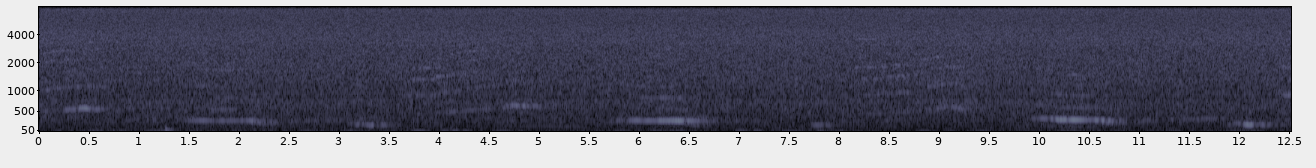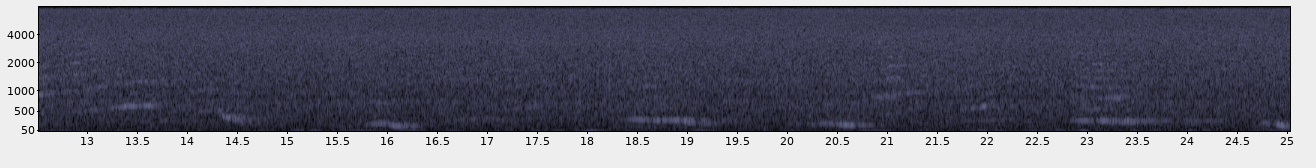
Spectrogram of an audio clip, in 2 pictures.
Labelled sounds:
0.1	0.4	humpback whale, 2.5 to 2.8 kHz
6.0	6.4	humpback whale, 0.80 to 0.86 kHz
12.4	12.7	humpback whale, 0.83 to 1.1 kHz
20.8	21.2	humpback whale, 0.80 to 0.96 kHz
23.1	23.5	humpback whale, 0.80 to 0.90 kHz

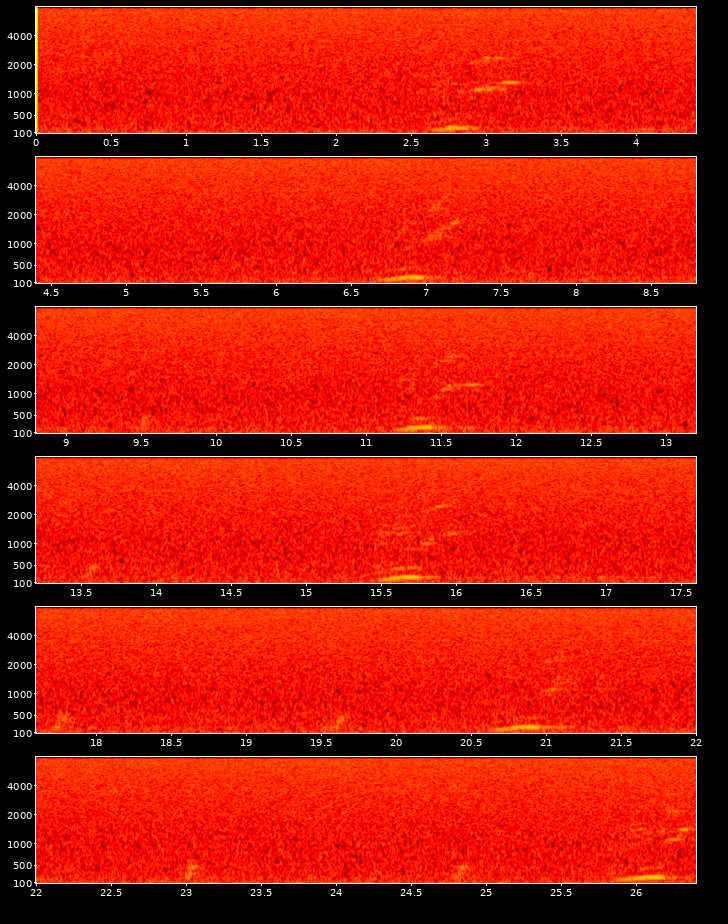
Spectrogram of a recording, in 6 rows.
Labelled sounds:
2.9	3.3	humpback whale, 1.0 to 2.4 kHz
11.5	11.8	humpback whale, 1.1 to 1.3 kHz

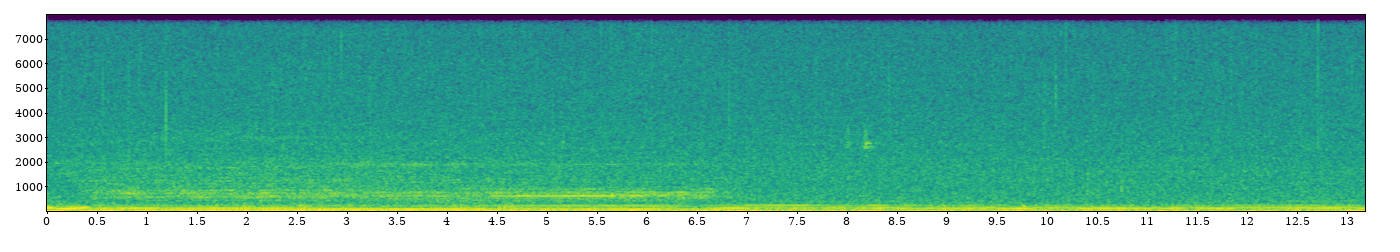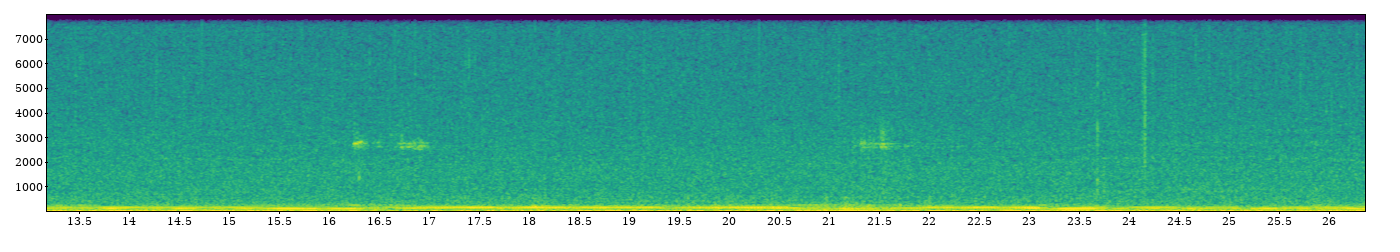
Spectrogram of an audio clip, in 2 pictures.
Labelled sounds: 16.6	17.0	vessel noise, 2.5 to 3.5 kHz

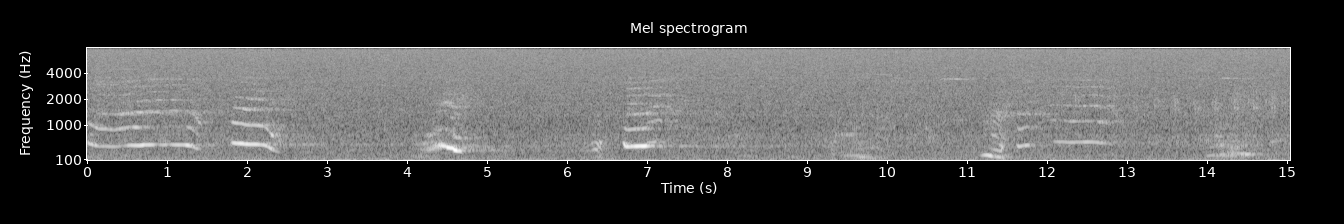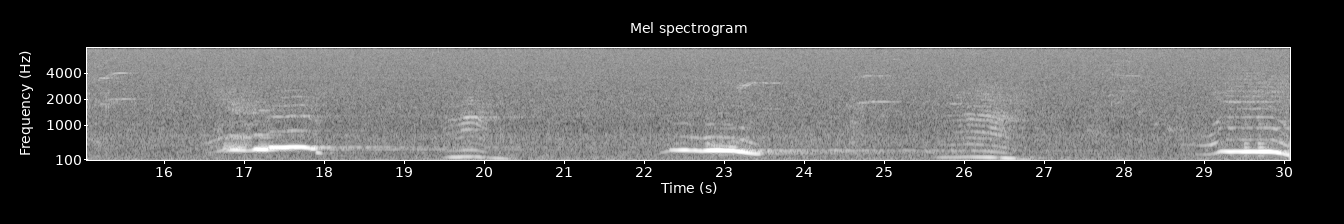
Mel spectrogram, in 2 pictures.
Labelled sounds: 0.1	2.4	humpback whale, 0.80 to 2.1 kHz
4.4	4.7	humpback whale, 1.6 to 2.0 kHz
6.7	7.4	humpback whale, 0.83 to 2.3 kHz
10.7	11.9	humpback whale, 0.83 to 3.5 kHz
12.2	12.8	humpback whale, 1.1 to 1.7 kHz
15.2	15.7	killer whale, 1.8 to 4.1 kHz
17.3	17.8	humpback whale, 0.80 to 1.3 kHz
19.5	20.1	humpback whale, 0.90 to 1.3 kHz
23.2	23.7	killer whale, 2.7 to 3.2 kHz
24.6	25.1	killer whale, 1.7 to 3.8 kHz
26.0	26.7	humpback whale, 1.0 to 1.4 kHz
27.9	28.2	killer whale, 3.7 to 3.9 kHz
29.2	29.7	humpback whale, 1.8 to 2.0 kHz

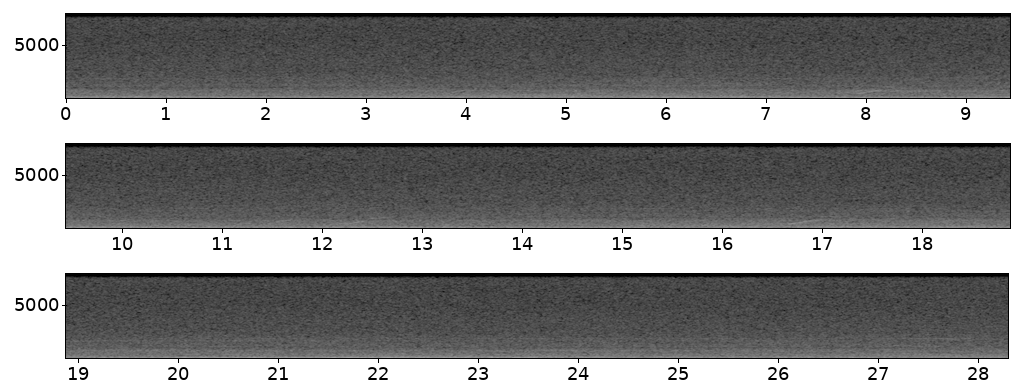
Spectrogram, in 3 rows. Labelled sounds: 12.5	12.7	humpback whale, 0.90 to 1.1 kHz

